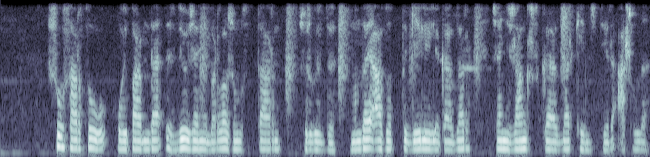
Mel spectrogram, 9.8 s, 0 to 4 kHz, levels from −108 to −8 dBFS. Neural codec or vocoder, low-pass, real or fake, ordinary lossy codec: none; 3.6 kHz; real; none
